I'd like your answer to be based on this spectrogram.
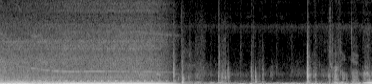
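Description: A Chevrolet Tahoe with a newly fitted water pump, its engine running with a steady idle rumble and a faint whine, then shutting off after about three seconds, leaving scattered clicks and knocks and some quiet talk nearby.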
